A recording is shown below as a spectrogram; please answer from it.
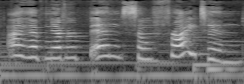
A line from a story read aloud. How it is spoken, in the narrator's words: sobbed Annie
